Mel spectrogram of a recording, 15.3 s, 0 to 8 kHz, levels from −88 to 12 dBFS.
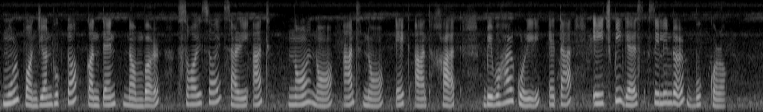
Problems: constant background noise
